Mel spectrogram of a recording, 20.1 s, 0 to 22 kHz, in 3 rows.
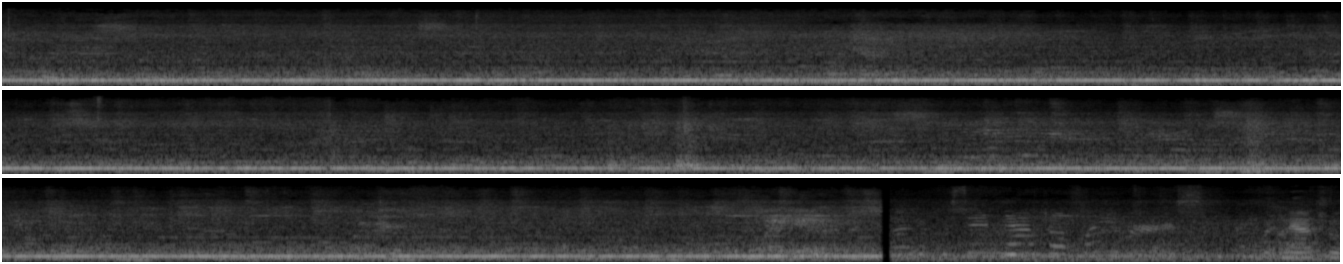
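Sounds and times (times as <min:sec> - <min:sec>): faint indistinct voices: 0:00.0 - 0:20.0
low machine hum: 0:00.0 - 0:20.0.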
